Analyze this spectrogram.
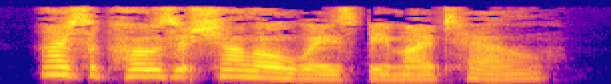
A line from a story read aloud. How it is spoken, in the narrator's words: Lysandra said, her voice near identical to Fenris's drawl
